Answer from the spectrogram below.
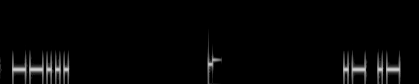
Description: Morse code, heard as a keyed tone, about 28 wpm, 700 Hz. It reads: 7 AA
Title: Common Cut Numbers - 2-Digit 28wpm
